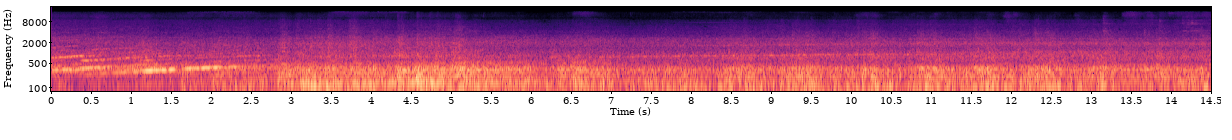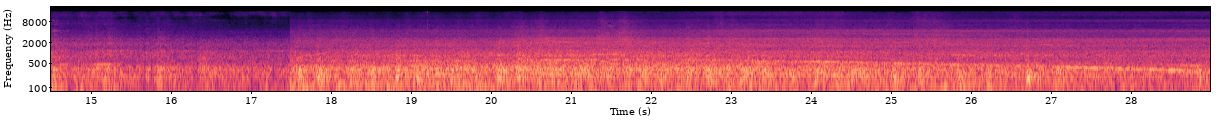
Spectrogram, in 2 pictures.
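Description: London Underground Jubilee line 1996-stock train pulling out, its traction motor whine rising in pitch over the first couple of seconds, then the rumble of its wheels as it runs out. After a sudden change about halfway through, a Docklands Light Railway train's motor whine slowly falls in pitch near the end as it draws in.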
